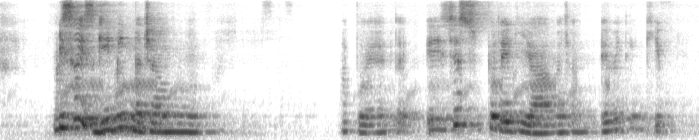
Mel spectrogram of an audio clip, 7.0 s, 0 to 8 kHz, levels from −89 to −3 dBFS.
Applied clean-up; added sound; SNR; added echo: neural separator model SepFormer DNS4.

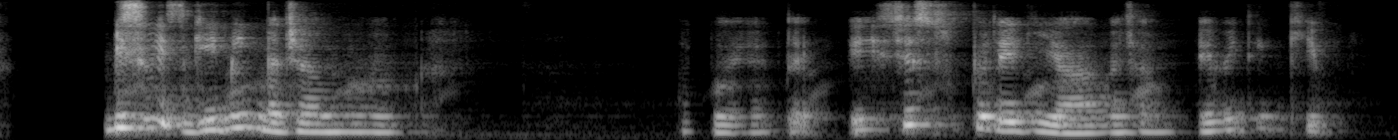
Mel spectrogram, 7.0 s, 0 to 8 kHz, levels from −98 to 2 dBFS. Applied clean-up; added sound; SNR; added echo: neural mask model DeepFilterNet 3.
